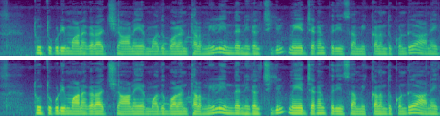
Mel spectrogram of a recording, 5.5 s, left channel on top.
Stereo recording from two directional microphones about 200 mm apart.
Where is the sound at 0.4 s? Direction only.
10° right (ahead or behind).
